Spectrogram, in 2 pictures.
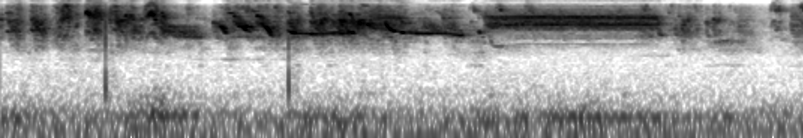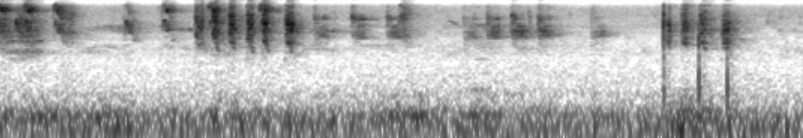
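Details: Sparrows at a nest give dense, high chirping and twittering, with a sustained buzzy chatter in the middle, then scattered sharp chirps.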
